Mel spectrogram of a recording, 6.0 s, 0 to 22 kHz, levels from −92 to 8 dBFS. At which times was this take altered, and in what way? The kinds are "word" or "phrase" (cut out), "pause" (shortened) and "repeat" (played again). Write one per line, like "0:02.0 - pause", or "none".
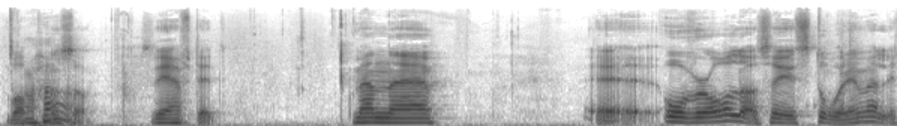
0:04.4 - word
